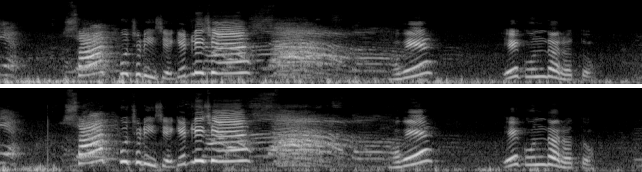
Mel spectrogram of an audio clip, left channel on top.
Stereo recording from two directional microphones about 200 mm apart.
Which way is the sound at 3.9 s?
Centre (ahead or behind).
